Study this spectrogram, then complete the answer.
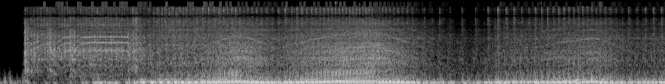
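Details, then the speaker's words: Restored Yamaha Virago 1000 V-twin, first start in about a year after a new starter, fresh gas and new intake and exhaust gaskets: a short crank catches at once, then a deep, even lope with clean blips and no misfire. Healthy start. "So here it is, it's a big deal - the bike's running again and it sounds fantastic and I'm so happy."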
